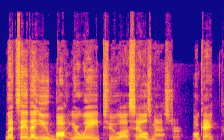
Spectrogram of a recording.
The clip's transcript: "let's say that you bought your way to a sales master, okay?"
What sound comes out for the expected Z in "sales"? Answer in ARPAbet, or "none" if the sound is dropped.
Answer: Z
